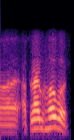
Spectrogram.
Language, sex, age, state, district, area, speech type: Assamese, male, 18-30, Assam, Lakhimpur, urban, conversation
